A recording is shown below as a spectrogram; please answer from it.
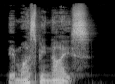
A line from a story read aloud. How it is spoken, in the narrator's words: I whispered to him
